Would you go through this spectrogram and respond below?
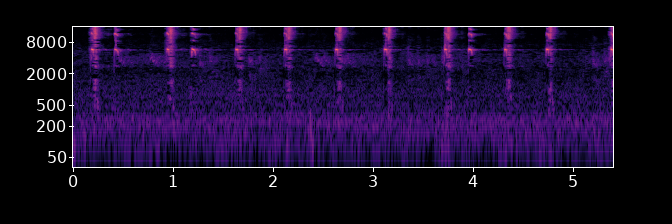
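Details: Perched on a wall during a chance encounter, a squirrel repeats sharp, squeaky chips, some coming in quick pairs, about two each second, over a quiet background.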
